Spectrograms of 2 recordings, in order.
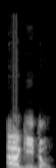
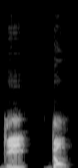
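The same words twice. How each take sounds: First: Said in the usual way. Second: "guidon" split into gui and don; two separate beats in "guidon", pause between them; syllable by syllable. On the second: Shown as a demonstration. Teacher joining syllables for beginning readers, "guidon" broken into gui - don. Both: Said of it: "L'association de ces syllabes donne".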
